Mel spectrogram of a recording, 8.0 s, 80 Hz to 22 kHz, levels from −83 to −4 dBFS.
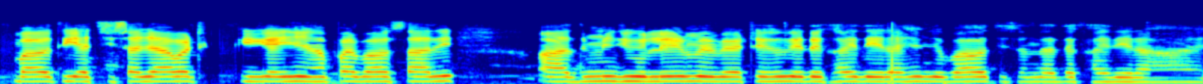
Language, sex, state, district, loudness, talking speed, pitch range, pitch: Hindi, female, Chhattisgarh, Korba, -21 LUFS, 200 wpm, 210-220 Hz, 215 Hz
